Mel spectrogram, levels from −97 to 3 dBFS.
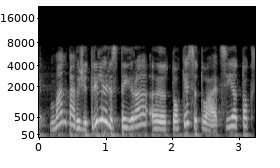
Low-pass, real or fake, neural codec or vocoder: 7.2 kHz; real; none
